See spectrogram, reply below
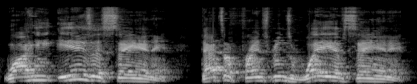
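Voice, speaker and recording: A man's voice: a little high, lively intonation, measured pace, fairly bright tone, voice pushed up. Man reading as Huck, plainspoken country boy, echoey. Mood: patient persuading. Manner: plain, colloquial, explaining. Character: plainspoken country boy Huck, patient, matter-of-fact explainer. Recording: roomy, echoing room.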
